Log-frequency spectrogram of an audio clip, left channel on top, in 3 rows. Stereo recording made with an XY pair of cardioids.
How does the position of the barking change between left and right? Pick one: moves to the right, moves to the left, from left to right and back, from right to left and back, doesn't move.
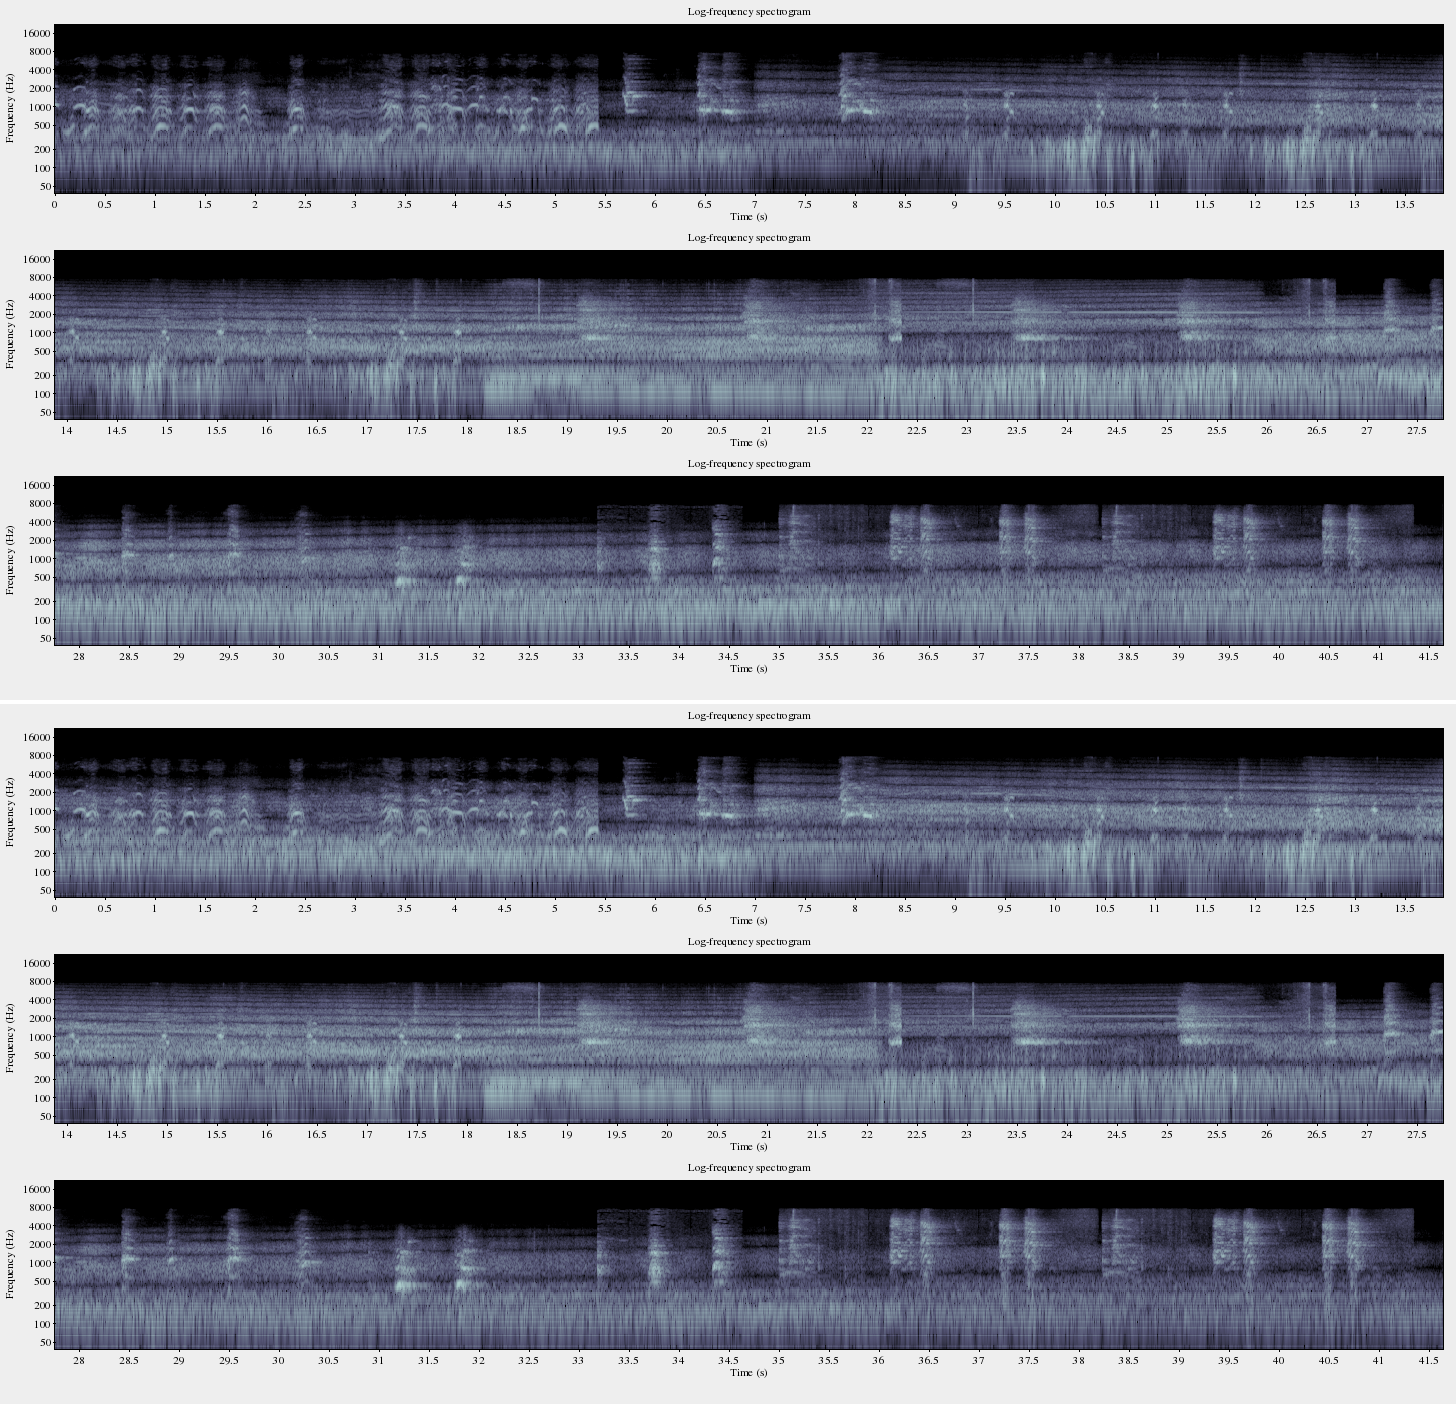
doesn't move.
